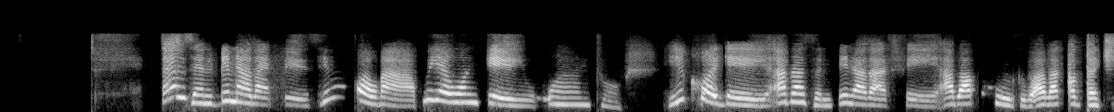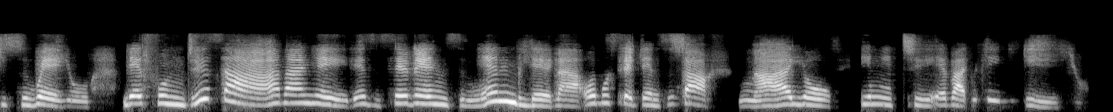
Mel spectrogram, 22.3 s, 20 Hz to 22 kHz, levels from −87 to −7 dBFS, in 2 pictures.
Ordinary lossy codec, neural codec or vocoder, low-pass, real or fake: AAC, 32 kbps; codec, 16 kHz, 0.5 kbps, X-Codec, HuBERT features, trained on general audio; 7.2 kHz; fake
